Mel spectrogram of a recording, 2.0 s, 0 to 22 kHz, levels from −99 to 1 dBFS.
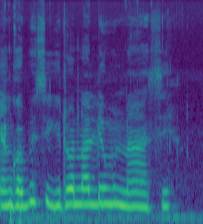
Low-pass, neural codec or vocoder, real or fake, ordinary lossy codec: none; vocoder, 44.1 kHz, 128 mel bands every 256 samples, BigVGAN v2; fake; none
